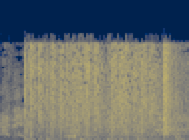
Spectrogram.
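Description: Rapid gunfire crackles in The Way Out video game, a dense run of loud sharp shots in quick succession, near and sustained.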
